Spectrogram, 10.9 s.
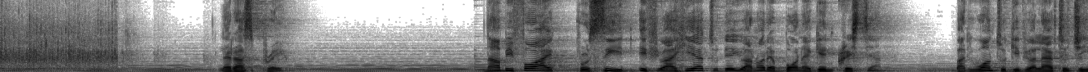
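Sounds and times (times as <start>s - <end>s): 
crowd clapping: 0.0s - 1.7s
speech: 2.2s - 3.0s, 4.9s - 8.9s, 9.6s - 10.8s.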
